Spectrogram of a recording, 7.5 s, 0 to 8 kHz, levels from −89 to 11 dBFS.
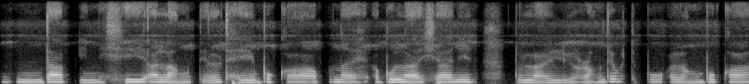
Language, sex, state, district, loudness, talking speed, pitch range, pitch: Mizo, female, Mizoram, Aizawl, -19 LUFS, 190 wpm, 210-225 Hz, 220 Hz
